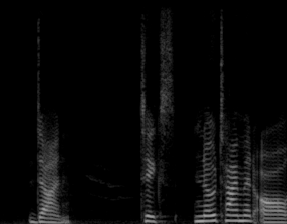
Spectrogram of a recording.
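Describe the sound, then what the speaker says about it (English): A pet cat meows several times close by, its cries overlapping and mixing with someone speaking. "Pardon my cat, who's meowing."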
